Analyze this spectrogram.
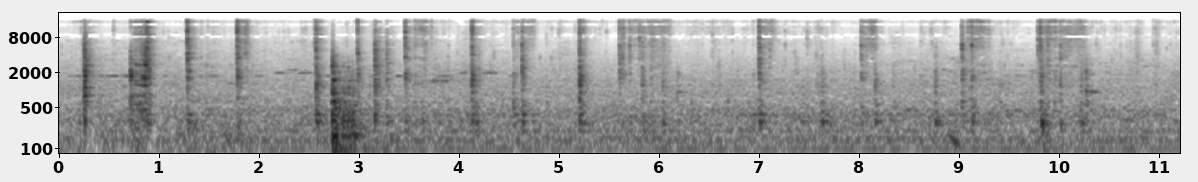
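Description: A steel spoon clinking and scraping against the inside of a stainless-steel pressure cooker while chopped vegetables are stirred into tomato sauce: irregular knocks throughout, with a heavier one about three seconds in.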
